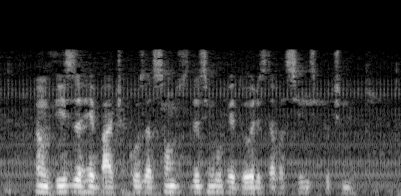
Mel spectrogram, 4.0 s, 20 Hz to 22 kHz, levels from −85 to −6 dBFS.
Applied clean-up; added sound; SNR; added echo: none; none; none; none.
